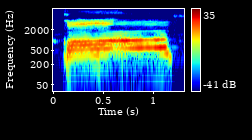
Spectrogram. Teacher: Makhrajnya qaf, pangkal lidah bertemu dengan lelangit lembut saja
